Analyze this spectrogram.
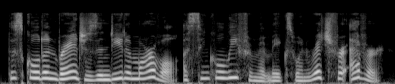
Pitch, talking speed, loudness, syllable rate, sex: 240 Hz, 260 wpm, -18 LUFS, 6.6 syllables/s, female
